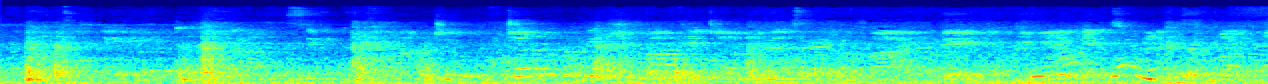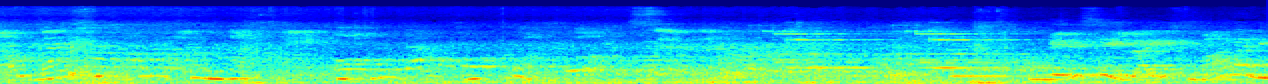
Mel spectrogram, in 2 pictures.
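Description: A train rumbles steadily as it rolls slowly.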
